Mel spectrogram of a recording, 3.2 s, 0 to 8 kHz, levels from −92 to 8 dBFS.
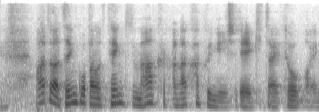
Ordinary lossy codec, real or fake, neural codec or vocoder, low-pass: none; fake; codec, 16 kHz in and 24 kHz out, 0.6 kbps, FocalCodec, streaming, 2048 codes; 7.2 kHz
